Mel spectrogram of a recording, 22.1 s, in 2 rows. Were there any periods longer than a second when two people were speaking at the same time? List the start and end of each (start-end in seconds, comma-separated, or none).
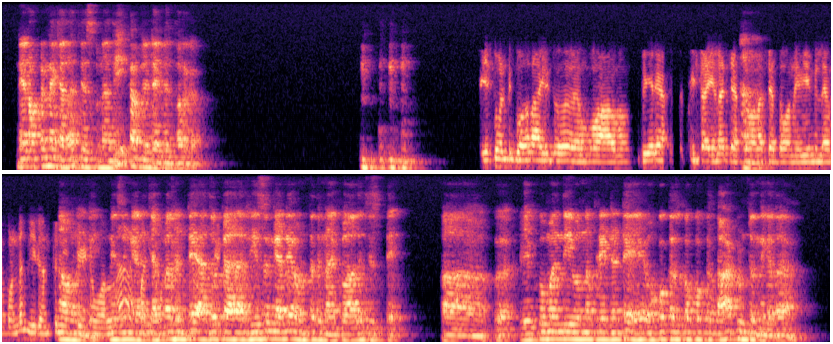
11.9-14.6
